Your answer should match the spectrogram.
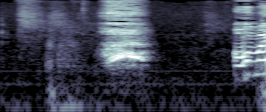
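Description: A woman's loud, breathy gasp of delight about a second in, with a short voiced rise and fall in it, followed near the end by the start of her exclaiming "oh my".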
